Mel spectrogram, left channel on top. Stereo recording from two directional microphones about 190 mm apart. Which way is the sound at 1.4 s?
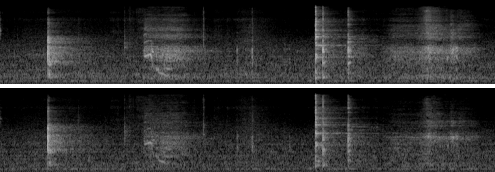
40° left (ahead or behind).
